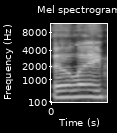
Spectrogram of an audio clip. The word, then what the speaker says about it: Elay: My name is LA. Pronounced like LA, like the city on the front there, but I'm breezy.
